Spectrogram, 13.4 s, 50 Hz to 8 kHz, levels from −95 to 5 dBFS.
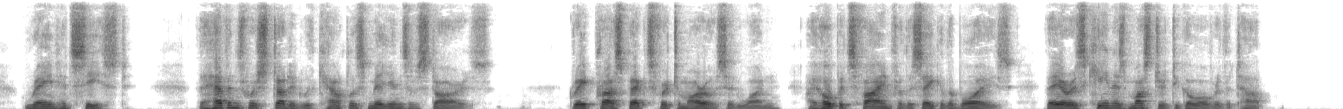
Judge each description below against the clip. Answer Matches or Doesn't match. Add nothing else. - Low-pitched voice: Matches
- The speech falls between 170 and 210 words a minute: Matches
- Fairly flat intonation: Doesn't match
